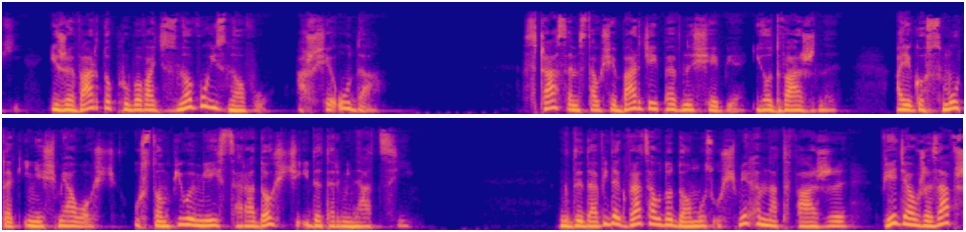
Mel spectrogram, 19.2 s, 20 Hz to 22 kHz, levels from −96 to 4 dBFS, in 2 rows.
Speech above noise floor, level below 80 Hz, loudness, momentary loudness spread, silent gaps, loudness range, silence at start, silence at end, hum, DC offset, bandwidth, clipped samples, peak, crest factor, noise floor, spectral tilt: 63 dB; -60 dBFS; -18 LUFS; 12 LU; none; 4 LU; 0.5 s; 0 s; none; under 0.1%; 14.5 kHz; under 0.1%; -2 dBFS; 16 dB; -80 dBFS; -6.5 dB/octave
